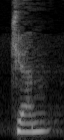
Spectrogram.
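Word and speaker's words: Cem: I also spell it uh with a gem m. And could you tell us your name, sir? Jim.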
